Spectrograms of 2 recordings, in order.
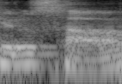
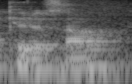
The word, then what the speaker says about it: Kurosawa: Egentlig eh, uttales det Naruse? – Naruse. – Okay. Akkurat som Det heter ikke Kurosawa, men Kurosawa.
